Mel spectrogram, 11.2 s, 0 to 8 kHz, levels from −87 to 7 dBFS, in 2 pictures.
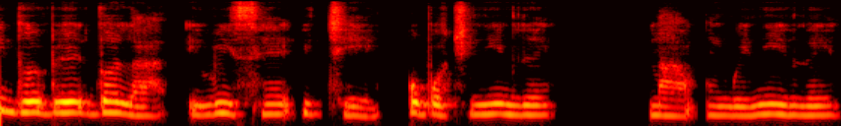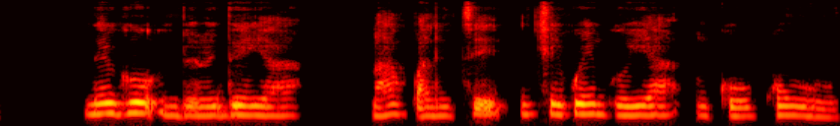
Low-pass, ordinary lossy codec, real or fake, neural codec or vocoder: none; none; fake; codec, 16 kHz, 4.8 kbps, FACodec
